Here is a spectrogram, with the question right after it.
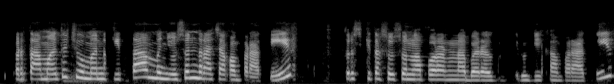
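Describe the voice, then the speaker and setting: A woman's high voice, fairly quick with lively intonation, in a dry, close sound with no echo. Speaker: business student. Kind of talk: peer explanation. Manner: hesitant, many fillers.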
